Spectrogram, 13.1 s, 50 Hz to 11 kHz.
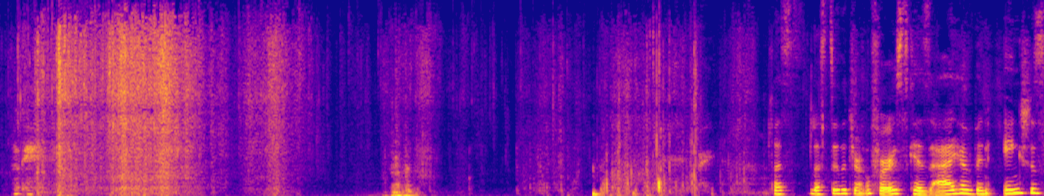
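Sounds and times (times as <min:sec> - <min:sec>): plastic bag crinkling and tearing: 0:00.0 - 0:09.4.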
